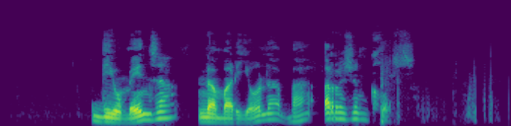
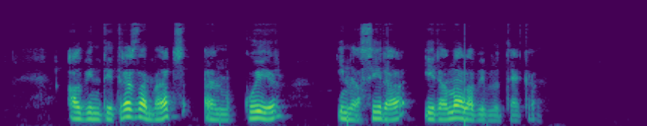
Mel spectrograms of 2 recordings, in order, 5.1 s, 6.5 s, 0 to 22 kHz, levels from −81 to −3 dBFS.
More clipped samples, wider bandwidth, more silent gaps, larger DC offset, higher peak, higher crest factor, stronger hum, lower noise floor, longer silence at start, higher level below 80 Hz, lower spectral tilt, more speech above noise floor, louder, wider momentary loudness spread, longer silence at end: neither; second, 9 kHz vs 11.5 kHz; neither; neither; first, -2 dBFS vs -6 dBFS; about the same, 22 dB vs 20 dB; neither; second, -74 dBFS vs -82 dBFS; first, 0.9 s vs 0.7 s; first, -56 dBFS vs -64 dBFS; first, -7.5 dB/octave vs -6 dB/octave; second, 52 dB vs 56 dB; first, -22 LUFS vs -26 LUFS; first, 17 LU vs 14 LU; about the same, 1 s vs 1.1 s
